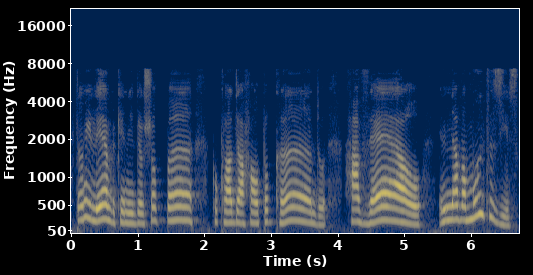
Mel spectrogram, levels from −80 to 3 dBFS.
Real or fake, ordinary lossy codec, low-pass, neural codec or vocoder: fake; none; none; codec, 16 kHz, 1.1 kbps, Voila-Tokenizer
